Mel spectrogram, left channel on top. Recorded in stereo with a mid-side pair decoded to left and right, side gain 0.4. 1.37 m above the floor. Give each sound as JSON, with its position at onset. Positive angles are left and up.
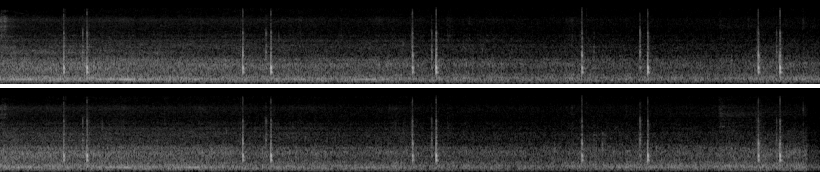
{"t": 0.6, "sound": "an alarm clock", "azimuth_deg": 25}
